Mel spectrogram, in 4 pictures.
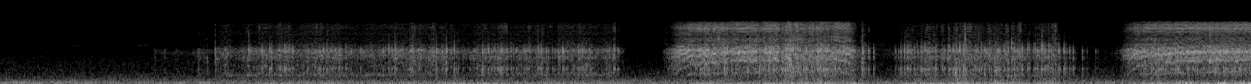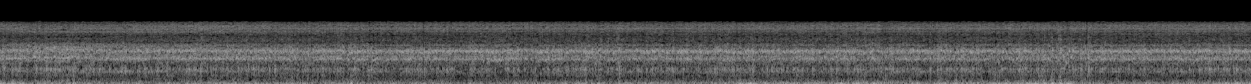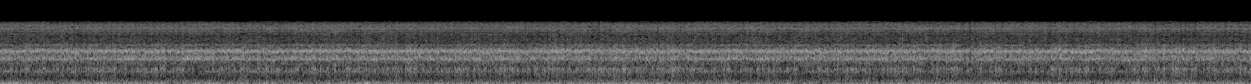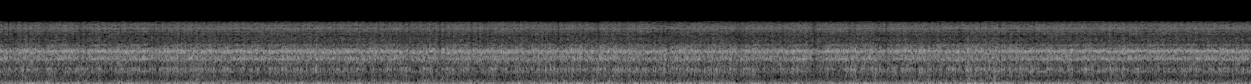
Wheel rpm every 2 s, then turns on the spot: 0, 30, 30, 80, 50, 50, 150, 160, 160, 160, 160, 160, 160, 160, 160, 160, 160, 160, 160, 160, 160, 160, 160, 160, 160.
2-6 8-10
